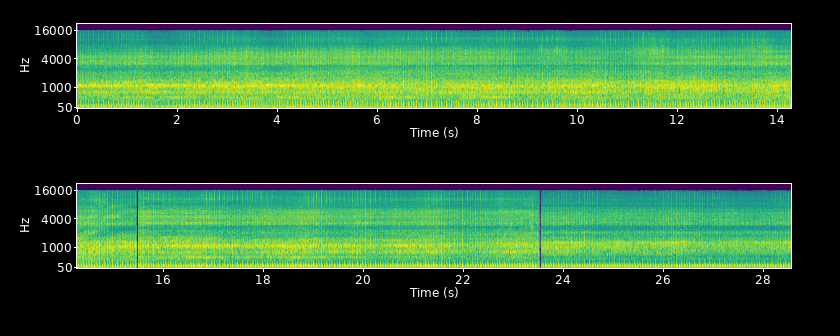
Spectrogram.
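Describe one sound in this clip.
A small tiller engine chugs loudly and steadily, close by.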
